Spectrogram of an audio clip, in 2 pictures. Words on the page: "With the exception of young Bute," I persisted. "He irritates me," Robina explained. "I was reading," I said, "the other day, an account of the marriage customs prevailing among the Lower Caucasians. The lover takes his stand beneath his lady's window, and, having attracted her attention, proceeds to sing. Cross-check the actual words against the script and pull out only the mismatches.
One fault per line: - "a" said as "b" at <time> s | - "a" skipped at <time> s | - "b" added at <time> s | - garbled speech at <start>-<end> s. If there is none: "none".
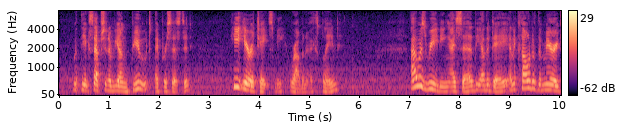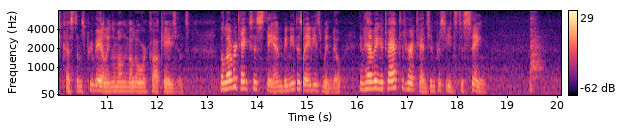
none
